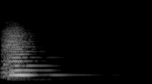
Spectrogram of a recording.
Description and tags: One-shot from Versilian Studios Chamber Orchestra 2: Community Edition sampling project.
Instrument family: Strings
Instrument: Violin Section
Articulation: spiccato
Note: A3
Midi note: 57
Midi velocity (center): 95
Microphone: 2x Rode NT1-A spaced pair, Royer R-101 close
Performer: Lily Lyons, Meitar Forkosh, Brendan Klippel, Sadie Currey, Rosy Timms
violin, single-note, violin-section, multisample, spiccato, a3, midi-note-57, strings, vsco-2, midi-velocity-95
